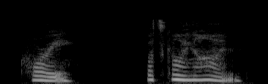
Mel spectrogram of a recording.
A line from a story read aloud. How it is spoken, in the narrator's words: Greer just said quietly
